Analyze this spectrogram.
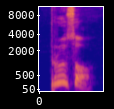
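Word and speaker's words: trousseau: अगला वर्ड है दुल्हन के कपड़े, गहने आदि सब कुछ जो होता है वो होता है ट्रूसो। इसको बोलते हैं ट्रूसो।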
